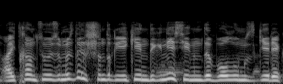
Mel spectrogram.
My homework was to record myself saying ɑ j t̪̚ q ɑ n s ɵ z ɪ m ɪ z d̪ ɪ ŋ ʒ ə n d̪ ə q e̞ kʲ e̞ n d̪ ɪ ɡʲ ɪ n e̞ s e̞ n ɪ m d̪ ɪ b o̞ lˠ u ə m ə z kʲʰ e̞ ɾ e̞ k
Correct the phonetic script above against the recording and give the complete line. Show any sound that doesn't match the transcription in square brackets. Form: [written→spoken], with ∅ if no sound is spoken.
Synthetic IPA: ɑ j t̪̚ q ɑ n s ɵ z ɪ m ɪ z d̪ ɪ ŋ [ʒ→ʃ] ə n d̪ ə q e̞ kʲ e̞ n d̪ ɪ ɡʲ ɪ n e̞ s e̞ n ɪ m d̪ ɪ b o̞ lˠ u ə m ə z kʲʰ e̞ ɾ e̞ k

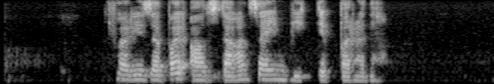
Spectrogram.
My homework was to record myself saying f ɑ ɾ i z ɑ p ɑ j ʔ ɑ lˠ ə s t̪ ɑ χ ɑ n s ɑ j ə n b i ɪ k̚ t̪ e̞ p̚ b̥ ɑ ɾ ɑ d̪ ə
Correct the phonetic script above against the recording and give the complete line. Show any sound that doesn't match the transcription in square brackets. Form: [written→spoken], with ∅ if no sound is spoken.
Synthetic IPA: f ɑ ɾ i z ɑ p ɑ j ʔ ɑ lˠ ə s t̪ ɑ [χ→ʁ] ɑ n s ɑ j ə n b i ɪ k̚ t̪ e̞ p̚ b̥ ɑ ɾ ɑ d̪ ə

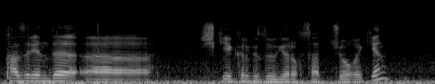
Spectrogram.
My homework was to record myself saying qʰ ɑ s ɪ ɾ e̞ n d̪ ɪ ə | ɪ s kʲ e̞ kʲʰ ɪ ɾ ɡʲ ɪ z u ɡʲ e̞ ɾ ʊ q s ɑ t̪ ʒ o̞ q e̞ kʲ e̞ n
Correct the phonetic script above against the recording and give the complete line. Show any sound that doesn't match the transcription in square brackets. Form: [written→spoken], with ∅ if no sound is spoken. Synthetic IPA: qʰ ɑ [s→z] ɪ ɾ e̞ n d̪ ɪ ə | ɪ [s→ʃ] kʲ e̞ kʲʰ ɪ ɾ ɡʲ ɪ z u ɡʲ e̞ ɾ ʊ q s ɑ t̪ ʒ o̞ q e̞ kʲ e̞ n

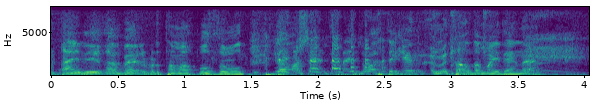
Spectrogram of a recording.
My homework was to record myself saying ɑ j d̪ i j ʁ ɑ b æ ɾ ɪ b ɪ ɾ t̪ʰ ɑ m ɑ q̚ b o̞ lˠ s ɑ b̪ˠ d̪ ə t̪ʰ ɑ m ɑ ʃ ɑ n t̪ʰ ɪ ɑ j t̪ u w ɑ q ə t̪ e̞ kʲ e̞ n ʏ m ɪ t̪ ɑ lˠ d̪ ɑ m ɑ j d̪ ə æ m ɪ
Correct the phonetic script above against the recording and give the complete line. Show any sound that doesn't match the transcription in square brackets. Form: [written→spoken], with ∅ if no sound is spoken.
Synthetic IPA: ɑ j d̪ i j ʁ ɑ b æ ɾ ɪ b ɪ ɾ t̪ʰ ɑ m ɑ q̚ b o̞ lˠ s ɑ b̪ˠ d̪ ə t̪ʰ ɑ m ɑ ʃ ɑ n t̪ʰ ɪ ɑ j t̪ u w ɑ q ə t̪ e̞ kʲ e̞ n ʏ m ɪ t̪ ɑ lˠ d̪ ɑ m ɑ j d̪ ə æ [m→n] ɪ

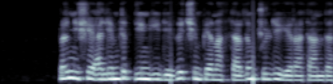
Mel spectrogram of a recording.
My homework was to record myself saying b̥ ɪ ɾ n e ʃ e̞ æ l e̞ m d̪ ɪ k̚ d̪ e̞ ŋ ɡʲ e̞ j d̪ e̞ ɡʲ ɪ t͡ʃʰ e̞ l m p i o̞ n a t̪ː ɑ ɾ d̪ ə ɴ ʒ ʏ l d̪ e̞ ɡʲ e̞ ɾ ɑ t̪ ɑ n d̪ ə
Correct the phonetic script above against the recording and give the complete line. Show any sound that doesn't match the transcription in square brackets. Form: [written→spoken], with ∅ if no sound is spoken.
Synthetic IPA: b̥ ɪ ɾ n e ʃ e̞ æ l e̞ m d̪ ɪ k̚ d̪ e̞ ŋ ɡʲ e̞ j d̪ e̞ ɡʲ ɪ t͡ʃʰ e̞ [l→∅] m p i o̞ n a t̪ː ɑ ɾ d̪ ə ɴ ʒ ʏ l d̪ e̞ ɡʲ e̞ ɾ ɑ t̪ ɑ n d̪ ə

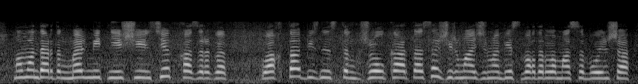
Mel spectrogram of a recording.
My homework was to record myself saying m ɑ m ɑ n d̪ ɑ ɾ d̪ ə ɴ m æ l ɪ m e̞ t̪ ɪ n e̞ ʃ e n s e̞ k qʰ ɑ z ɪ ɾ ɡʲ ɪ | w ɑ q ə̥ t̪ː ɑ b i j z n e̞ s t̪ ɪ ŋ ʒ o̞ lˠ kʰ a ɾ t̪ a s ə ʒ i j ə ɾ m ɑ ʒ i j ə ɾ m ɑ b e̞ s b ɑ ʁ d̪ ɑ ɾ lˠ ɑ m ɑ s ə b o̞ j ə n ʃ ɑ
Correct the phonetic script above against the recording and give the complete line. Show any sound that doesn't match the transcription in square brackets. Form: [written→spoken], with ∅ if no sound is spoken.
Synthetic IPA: m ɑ m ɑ n d̪ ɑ ɾ d̪ ə ɴ m æ l ɪ m e̞ t̪ ɪ n e̞ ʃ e n s e̞ k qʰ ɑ z ɪ ɾ ɡʲ ɪ | w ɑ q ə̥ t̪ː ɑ b i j z n e̞ s t̪ ɪ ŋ ʒ o̞ lˠ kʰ a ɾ t̪ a s ə ʒ i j ə ɾ m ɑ ʒ i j ə ɾ m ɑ b e̞ s b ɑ ʁ d̪ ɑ ɾ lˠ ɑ m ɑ s ə b o̞ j ə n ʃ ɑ

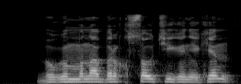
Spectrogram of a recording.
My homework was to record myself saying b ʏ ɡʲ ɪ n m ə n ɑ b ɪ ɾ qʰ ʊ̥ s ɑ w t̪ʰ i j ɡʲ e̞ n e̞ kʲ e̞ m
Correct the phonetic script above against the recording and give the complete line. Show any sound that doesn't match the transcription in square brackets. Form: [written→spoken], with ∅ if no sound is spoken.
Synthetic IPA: b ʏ ɡʲ ɪ n m ə n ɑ b ɪ ɾ qʰ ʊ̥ s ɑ w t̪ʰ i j ɡʲ e̞ n e̞ kʲ e̞ [m→n]

